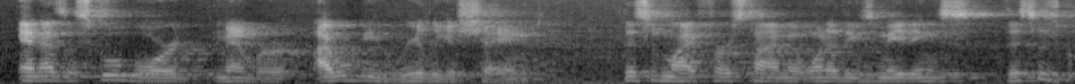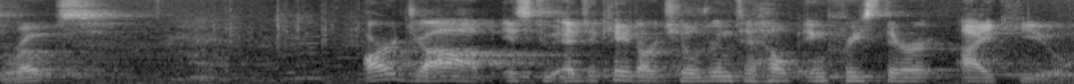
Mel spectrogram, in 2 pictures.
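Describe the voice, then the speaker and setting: An American man, a parent, making a reproachful public comment. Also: medium pitch. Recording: echoey meeting room with faint noise.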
